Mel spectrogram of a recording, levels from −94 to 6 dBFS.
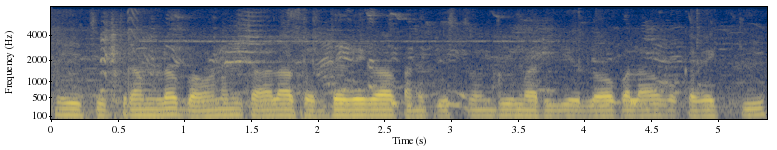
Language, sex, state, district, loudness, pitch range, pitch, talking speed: Telugu, male, Andhra Pradesh, Sri Satya Sai, -17 LUFS, 105-115 Hz, 110 Hz, 125 wpm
